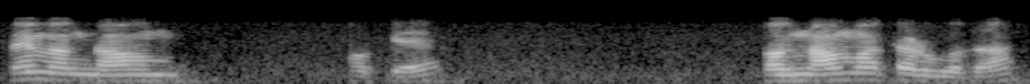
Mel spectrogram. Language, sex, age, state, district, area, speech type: Kannada, male, 30-45, Karnataka, Bangalore Rural, urban, conversation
